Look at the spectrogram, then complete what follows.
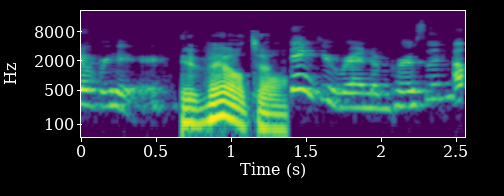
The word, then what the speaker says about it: Yveltal: Yveltal.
